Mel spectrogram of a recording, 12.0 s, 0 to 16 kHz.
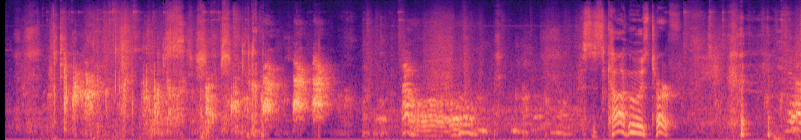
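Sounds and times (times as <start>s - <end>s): small dogs barking and growling: 0.9s - 8.6s.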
